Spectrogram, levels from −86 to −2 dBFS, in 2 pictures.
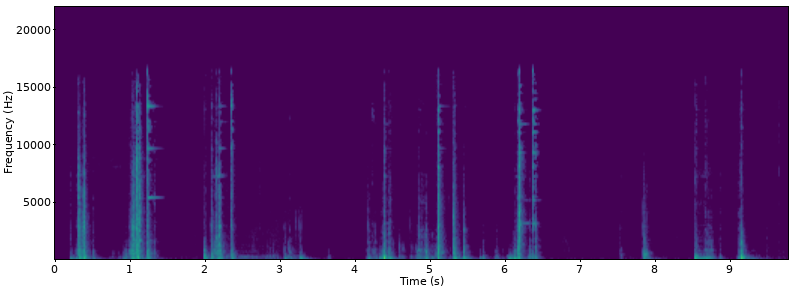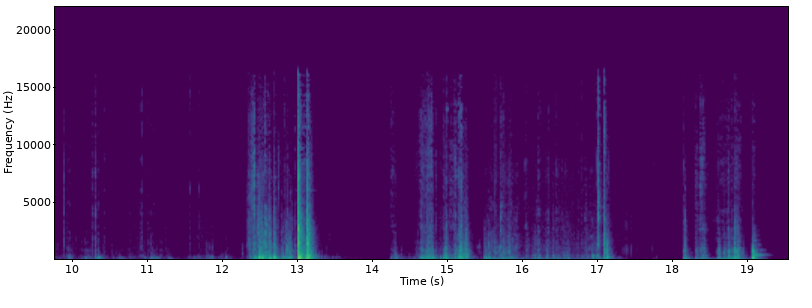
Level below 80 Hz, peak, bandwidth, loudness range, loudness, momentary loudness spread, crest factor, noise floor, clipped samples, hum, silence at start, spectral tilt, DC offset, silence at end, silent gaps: -64 dBFS; -8 dBFS; 16.5 kHz; 16 LU; -37 LUFS; 23 LU; 34 dB; -84 dBFS; under 0.1%; none; 0.2 s; -4 dB/octave; under 0.1%; 0.35 s; none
